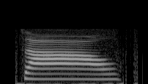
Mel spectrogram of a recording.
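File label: "zaau3", Cantonese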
